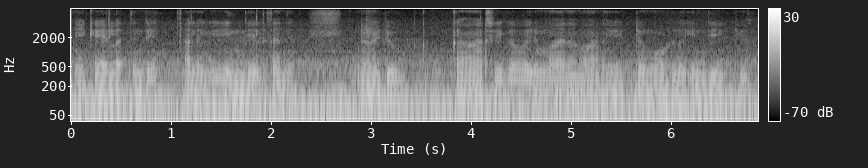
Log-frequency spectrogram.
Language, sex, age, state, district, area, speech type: Malayalam, male, 18-30, Kerala, Palakkad, urban, spontaneous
